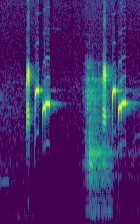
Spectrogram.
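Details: Sooty-headed bulbul lure song, a female calling a male: two ringing whistled phrases of three descending notes, the second overlapping a low rough rustle.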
